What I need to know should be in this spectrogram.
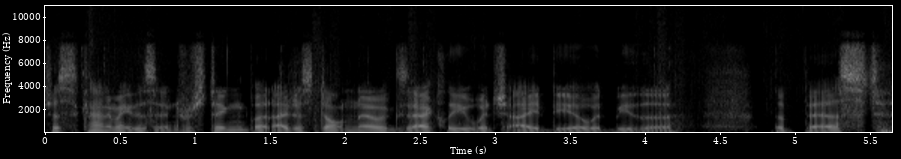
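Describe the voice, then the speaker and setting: This man has a very deep, low pitch. His tone is relaxed yet bright and sharp. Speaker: gaming video creator. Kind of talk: casual gameplay commentary. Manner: relaxed, conversational.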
